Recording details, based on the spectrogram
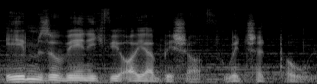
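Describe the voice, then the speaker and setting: Older learned doctor, radio drama, low pitched, measured and formal, reverberant room, faint music. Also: male voice, big pitch swings. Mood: wry, reflective. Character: learned former prisoner, wry doctor recounting his past. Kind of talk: German radio drama acting, storytelling.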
